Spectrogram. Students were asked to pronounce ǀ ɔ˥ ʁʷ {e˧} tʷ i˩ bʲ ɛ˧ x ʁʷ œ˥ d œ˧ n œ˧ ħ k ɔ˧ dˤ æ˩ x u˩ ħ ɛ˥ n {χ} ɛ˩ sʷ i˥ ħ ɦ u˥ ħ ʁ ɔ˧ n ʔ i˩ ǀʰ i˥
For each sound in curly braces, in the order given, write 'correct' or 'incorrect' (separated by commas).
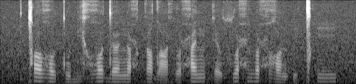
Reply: incorrect, incorrect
